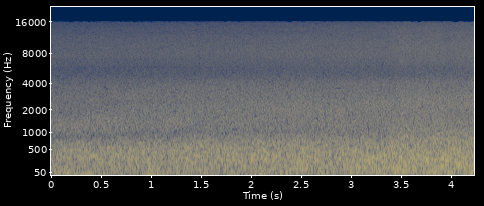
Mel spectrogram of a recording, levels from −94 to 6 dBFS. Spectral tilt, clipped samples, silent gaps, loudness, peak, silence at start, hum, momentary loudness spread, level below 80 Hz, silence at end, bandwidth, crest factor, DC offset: -4.5 dB/octave; under 0.1%; none; -26 LUFS; -12 dBFS; 0 s; none; 4 LU; -36 dBFS; 0 s; 16 kHz; 14 dB; under 0.1%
